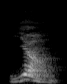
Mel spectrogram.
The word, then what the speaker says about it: 样: Aujourd'hui, je vais vous expliquer l'étymologie, l'histoire du caractère yang, qui est dans l'expression zhen me yang, comment ça va, zhen me yang. Yang, yang, quatrième ton, Y-A-N-G.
